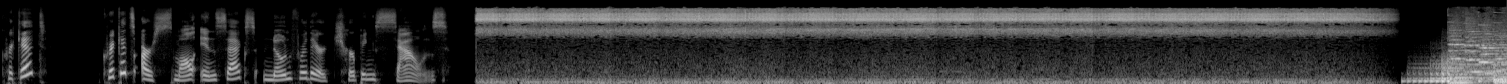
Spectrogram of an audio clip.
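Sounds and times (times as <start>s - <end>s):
crickets chirping: 4.8s - 14.0s.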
